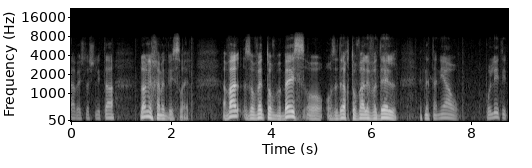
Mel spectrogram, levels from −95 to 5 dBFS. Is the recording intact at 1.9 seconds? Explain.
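Yes, the audio is intact at 1.9 seconds, with the speech passing through the call path cleanly and only the usual room noise and band-limited call sound present there.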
